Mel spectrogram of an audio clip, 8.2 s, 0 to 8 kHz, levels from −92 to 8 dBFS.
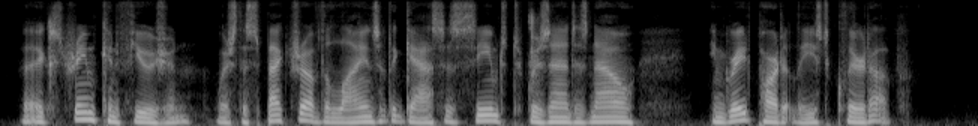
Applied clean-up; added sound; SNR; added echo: neural mask model Resemble Enhance denoiser.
